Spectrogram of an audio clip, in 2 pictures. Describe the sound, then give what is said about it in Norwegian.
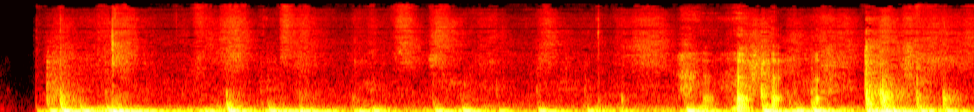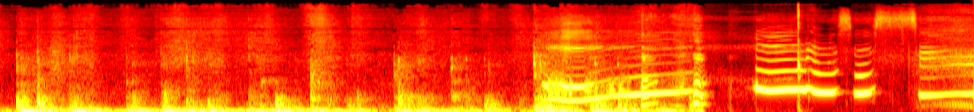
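A goat kid named Muffins dances over the kitchen floor, its hooves pattering and skittering in quick, irregular taps across smooth parquet, followed by a few high, wavering bleats near the end, with laughter mixed in. “Og det høres ut som er det, er det, litt sånn klover som rett og slett spinner på glatt parkett?”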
